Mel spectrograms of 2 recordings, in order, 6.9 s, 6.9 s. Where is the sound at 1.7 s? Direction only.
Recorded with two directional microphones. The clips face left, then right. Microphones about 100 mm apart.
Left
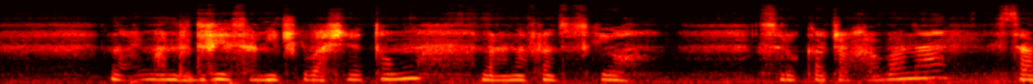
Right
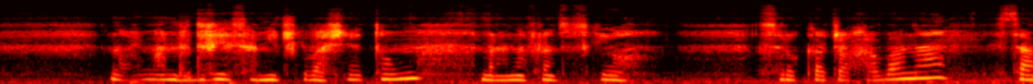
25° right (ahead or behind).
